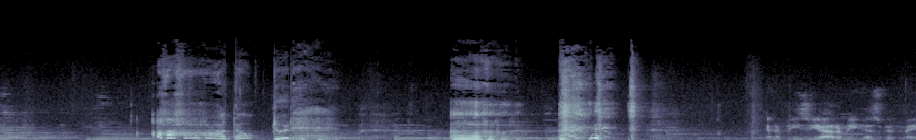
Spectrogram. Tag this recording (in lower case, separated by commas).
music, speech, inside a small room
